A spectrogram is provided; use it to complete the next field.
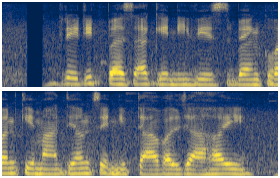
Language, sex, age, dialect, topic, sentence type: Magahi, female, 25-30, Western, banking, statement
